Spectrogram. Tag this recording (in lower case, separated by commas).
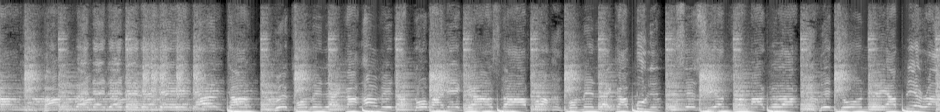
music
